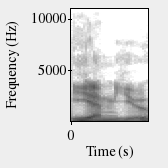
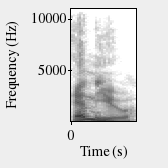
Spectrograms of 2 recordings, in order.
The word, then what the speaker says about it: emu: And I found that the dictionary that I looked it up in said that MU was also a valid pronunciation.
